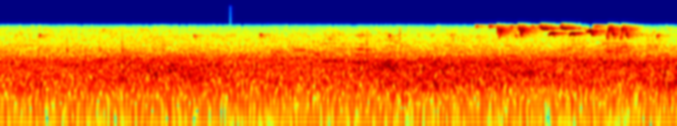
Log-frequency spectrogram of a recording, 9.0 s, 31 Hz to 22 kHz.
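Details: A male Indigo Bunting sings a bright, high phrase ending in quick paired notes over a steady rushing background, recorded 19 May 2017 at Heard Museum, McKinney, Texas.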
